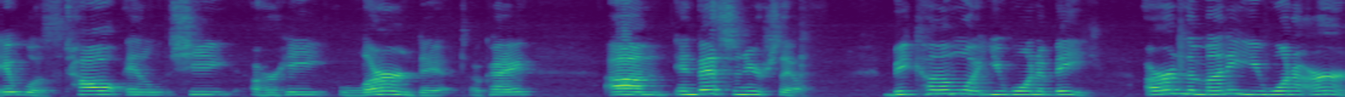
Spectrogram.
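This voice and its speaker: A woman speaks loudly, with a high pitch and a bright, sharp tone. Her pace is fairly slow and her pitch variation ordinary. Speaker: business coach. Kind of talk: coaching talk. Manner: animated.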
